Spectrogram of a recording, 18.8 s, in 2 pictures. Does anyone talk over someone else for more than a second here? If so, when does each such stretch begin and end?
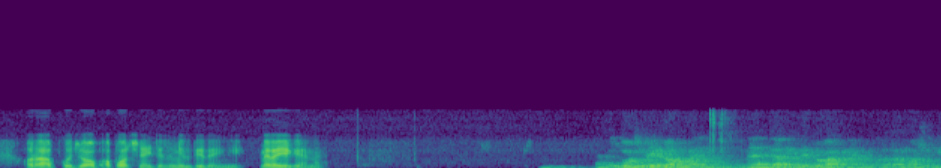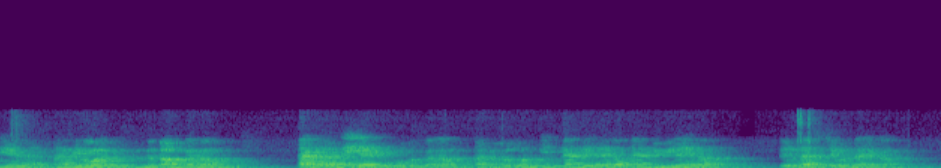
none

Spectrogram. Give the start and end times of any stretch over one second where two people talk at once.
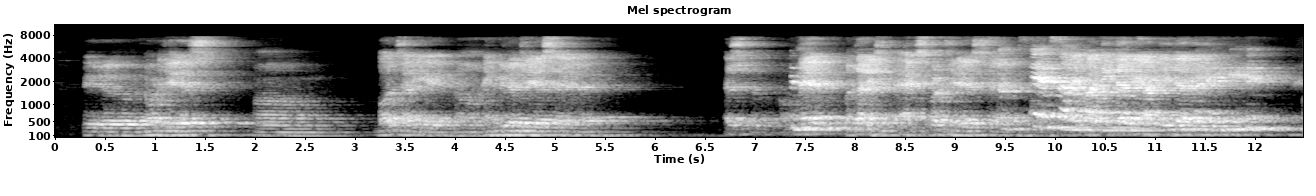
10.1-11.7

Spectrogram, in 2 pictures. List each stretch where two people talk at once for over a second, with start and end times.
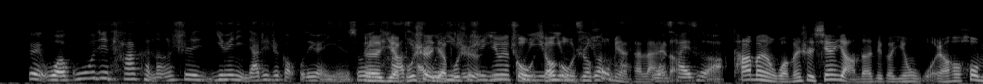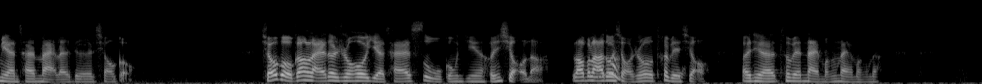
3.6-6.8

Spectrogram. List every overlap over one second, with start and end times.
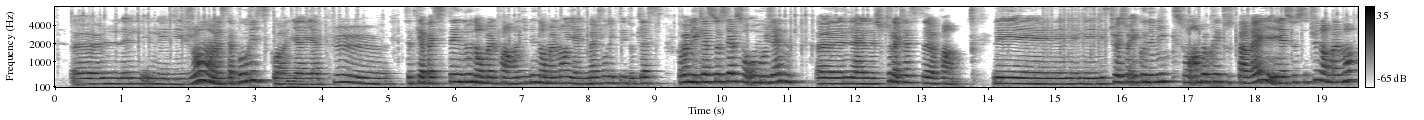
none

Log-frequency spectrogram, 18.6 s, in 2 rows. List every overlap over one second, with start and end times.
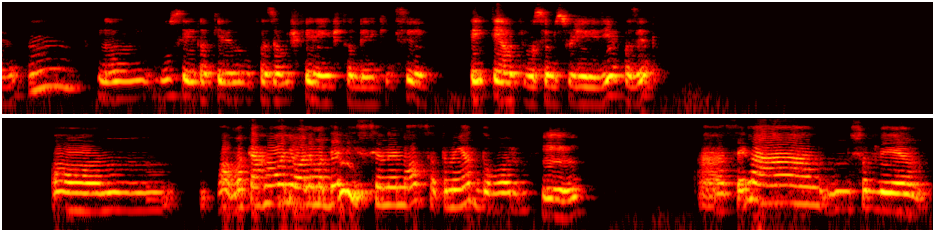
none

